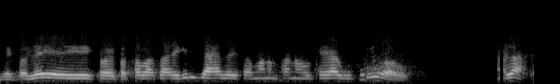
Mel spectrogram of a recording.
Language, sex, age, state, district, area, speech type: Odia, male, 60+, Odisha, Jharsuguda, rural, conversation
